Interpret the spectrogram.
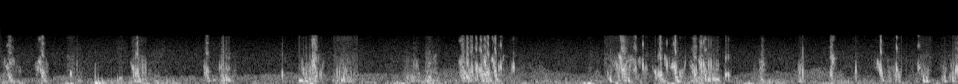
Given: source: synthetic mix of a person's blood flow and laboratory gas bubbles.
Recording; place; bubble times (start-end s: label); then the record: Doppler ultrasound of blood flow; subclavian vein
0.03-0.22 s: bubbles
0.34-0.49 s: bubbles
0.67-0.77 s: bubbles
1.18-1.25 s: bubbles
1.30-1.48 s: bubbles
2.03-2.33 s: bubbles
2.79-2.87 s: bubbles
2.99-3.58 s: bubbles
4.05-4.40 s: bubbles
4.58-5.05 s: bubbles
5.08-5.17 s: bubbles
6.04-6.86 s: bubbles
6.88-7.33 s: bubbles
7.58-7.67 s: bubbles
7.97-8.06 s: bubbles
8.29-8.38 s: bubbles
8.52-8.60 s: bubbles
8.73-9.02 s: bubbles
9.17-9.32 s: bubbles
9.40-9.58 s: bubbles
From the record:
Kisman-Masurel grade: 233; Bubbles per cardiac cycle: several, 3 to 8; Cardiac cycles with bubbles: 50 to 99%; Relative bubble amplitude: loud (0.450 to 0.775); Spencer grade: 3 (all of the cardiac periods contain showers or single bubble signals, but not dominating or overriding the cardiac motion signals); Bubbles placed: anywhere in the cardiac cycle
